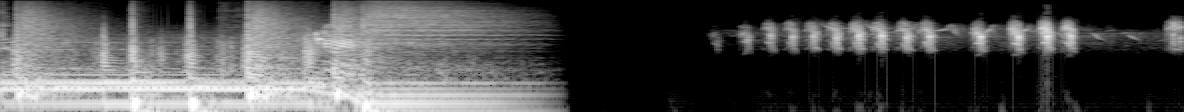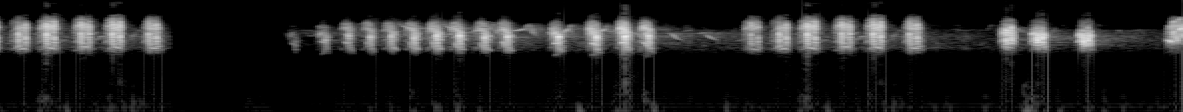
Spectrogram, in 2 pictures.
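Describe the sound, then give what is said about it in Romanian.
A song thrush sings loud, clear phrases, each a quick series of repeated notes, given one after another with short pauses, following a brief burst of loud music at the start. “De primăvara de vreme și până la mijlocul verii, una din cele mai plăcute, dar și mai răsunătoare voci din corul dimineții este cea a sturzului cântător cânta și seara, interpretându-și trilurile din vârful copacilor sau de pe acoperișul caselor.”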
